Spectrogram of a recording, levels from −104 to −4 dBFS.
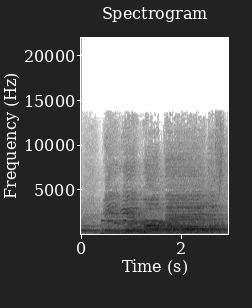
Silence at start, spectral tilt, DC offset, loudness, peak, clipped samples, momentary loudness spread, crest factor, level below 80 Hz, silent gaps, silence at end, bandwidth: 0 s; -5 dB/octave; under 0.1%; -17 LUFS; -2 dBFS; under 0.1%; 7 LU; 14 dB; -46 dBFS; none; 0 s; 14 kHz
